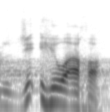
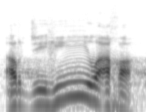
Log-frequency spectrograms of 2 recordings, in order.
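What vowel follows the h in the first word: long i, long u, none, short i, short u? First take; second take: short i; long i. First: A glottal stop, then h with a short i. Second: The h is followed by a long i vowel. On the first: "بالهمزة مع إسكانها وكسر الهاء بدون صلتها" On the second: "كسر الهاء مع الصلة"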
